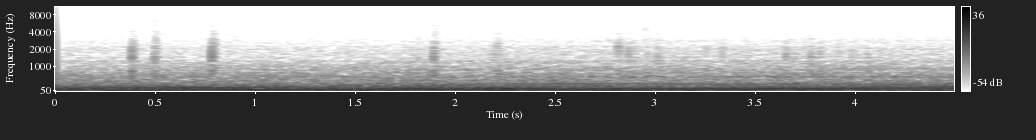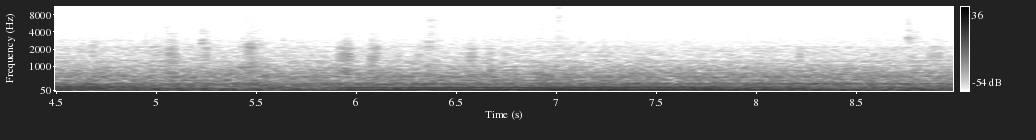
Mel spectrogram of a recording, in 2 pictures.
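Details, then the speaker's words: Toyota Tacoma with aggressive off-road tires on pavement: low steady rumble swelling gently with the road surface, no hum or howl. Normal road noise. "hear a little bit of road noise here hopefully the mic is picking that up"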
